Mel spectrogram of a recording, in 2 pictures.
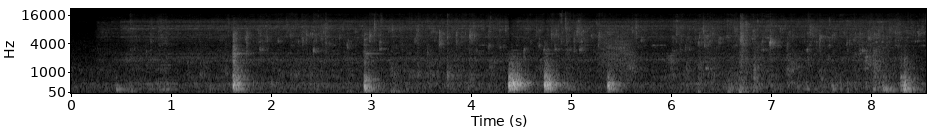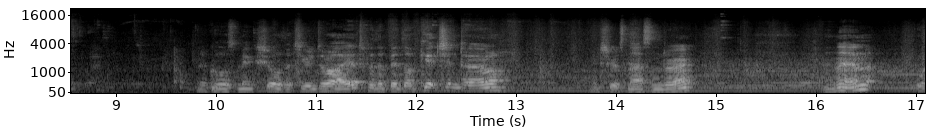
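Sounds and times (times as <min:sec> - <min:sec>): tap running into sink: 0:00.4 - 0:08.6.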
